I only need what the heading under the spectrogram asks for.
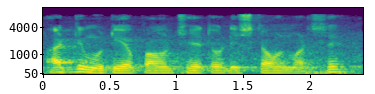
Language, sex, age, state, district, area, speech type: Gujarati, male, 18-30, Gujarat, Aravalli, rural, spontaneous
